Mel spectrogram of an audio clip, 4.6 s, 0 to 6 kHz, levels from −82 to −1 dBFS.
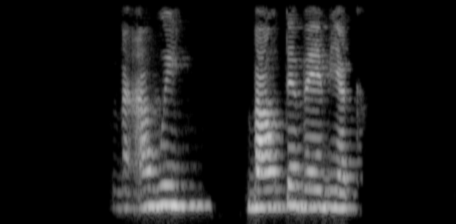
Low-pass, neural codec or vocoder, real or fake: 5.4 kHz; none; real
